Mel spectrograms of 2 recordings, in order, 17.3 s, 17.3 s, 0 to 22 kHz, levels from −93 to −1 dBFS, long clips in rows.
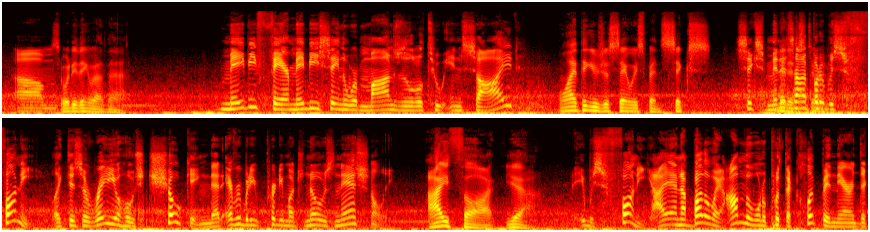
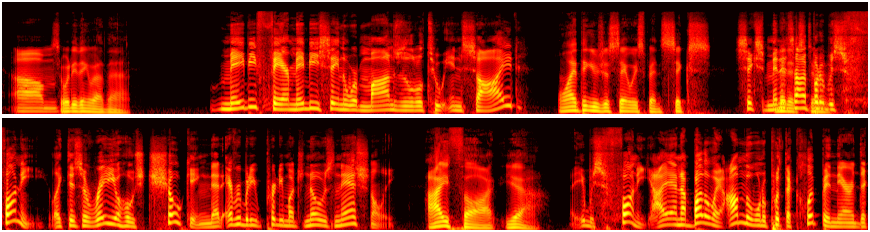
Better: second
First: wind noise on the microphone; occasional gusts; 20 dB below the speech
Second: none

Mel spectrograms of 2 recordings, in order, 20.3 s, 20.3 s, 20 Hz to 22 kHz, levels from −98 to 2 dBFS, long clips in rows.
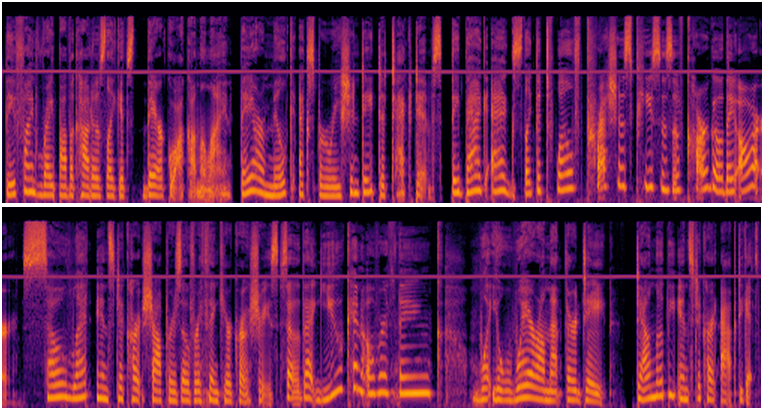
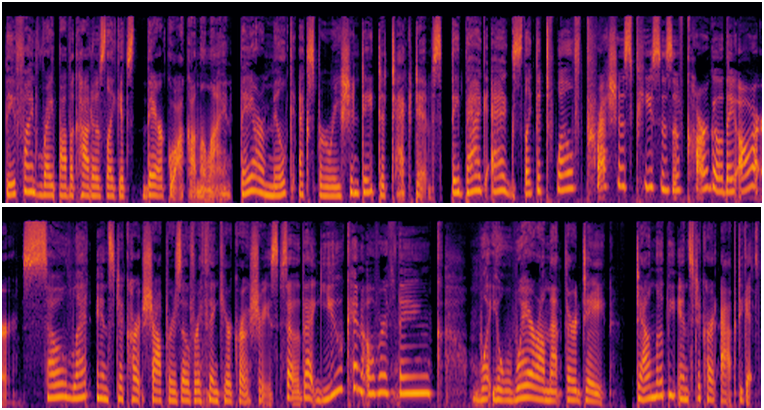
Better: second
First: high-pitched whine; faint; throughout; 5.5 kHz, 25 dB below the speech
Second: none

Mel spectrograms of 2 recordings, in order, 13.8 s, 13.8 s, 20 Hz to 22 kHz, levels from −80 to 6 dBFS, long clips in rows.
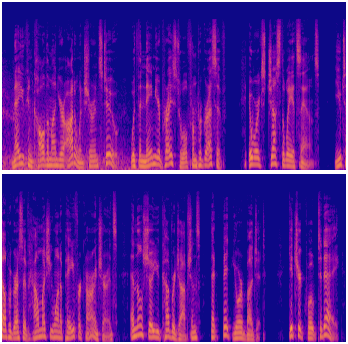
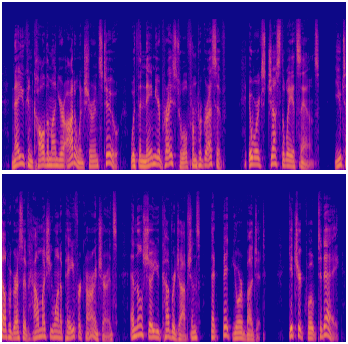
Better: second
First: wind in the background; noticeable; until 3 s; 15 dB below the speech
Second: none

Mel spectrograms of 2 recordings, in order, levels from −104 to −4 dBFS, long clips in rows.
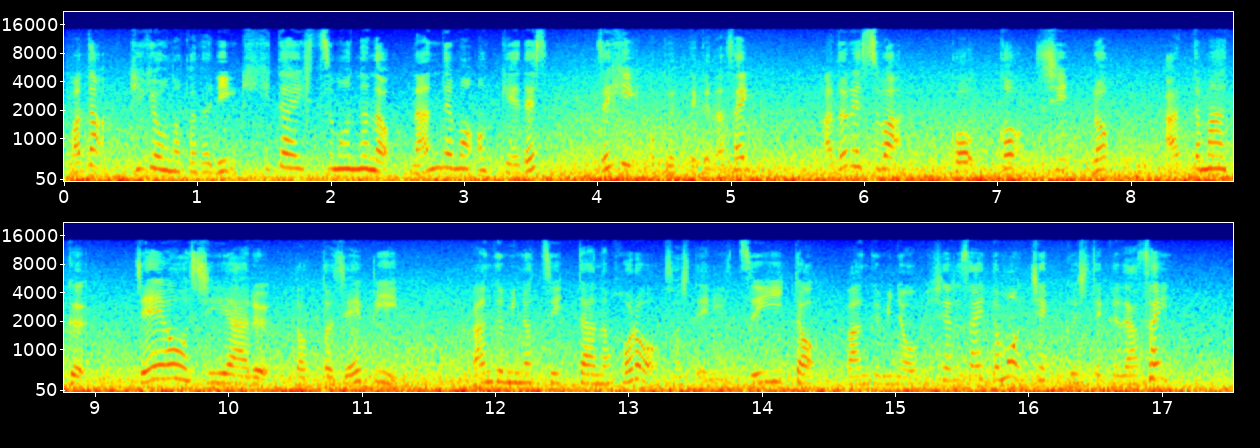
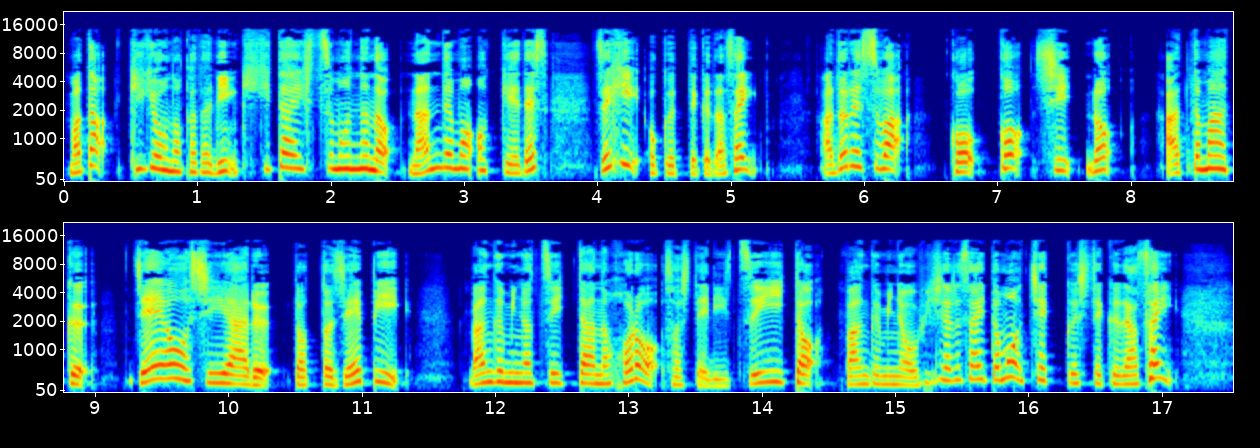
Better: second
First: wind noise on the microphone; heavy; 7 dB below the speech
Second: none

